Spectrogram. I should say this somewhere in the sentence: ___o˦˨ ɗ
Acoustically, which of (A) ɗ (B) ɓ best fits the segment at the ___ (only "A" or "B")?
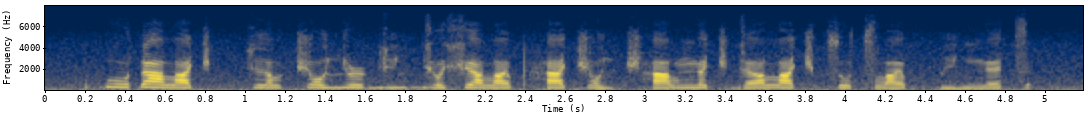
B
